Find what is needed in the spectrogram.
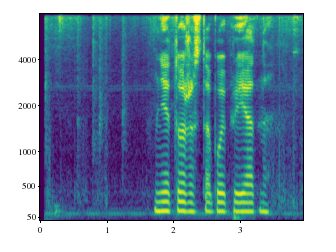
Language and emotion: Russian, neutral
